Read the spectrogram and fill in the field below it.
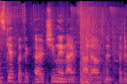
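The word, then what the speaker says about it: Qilin: So we're gonna go for clone gun skip, or Keelan skip with the, or Chilin, I found out I've been mispronouncing it. Chilin skip with the clone gun.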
